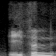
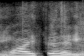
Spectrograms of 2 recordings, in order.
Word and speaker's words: Wython: lathered on a giant ethan is that how you say his name no it's it's it's why thin right right then why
